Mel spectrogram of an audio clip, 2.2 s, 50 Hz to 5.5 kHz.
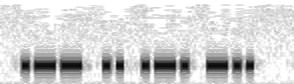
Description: Morse code, heard as a keyed tone, about 25 wpm, 630 Hz, with radio noise. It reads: WIRD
